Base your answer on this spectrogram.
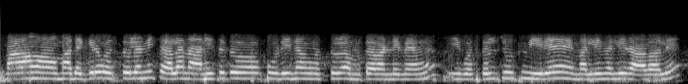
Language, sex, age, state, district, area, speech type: Telugu, female, 30-45, Andhra Pradesh, Konaseema, rural, conversation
